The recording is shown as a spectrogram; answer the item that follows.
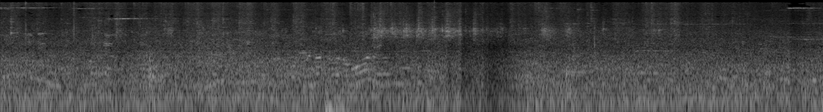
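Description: Busy city street ambience: indistinct voices of passers-by over steady traffic noise.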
